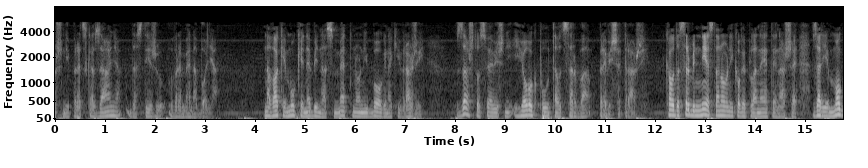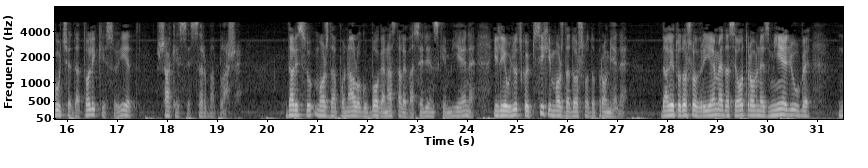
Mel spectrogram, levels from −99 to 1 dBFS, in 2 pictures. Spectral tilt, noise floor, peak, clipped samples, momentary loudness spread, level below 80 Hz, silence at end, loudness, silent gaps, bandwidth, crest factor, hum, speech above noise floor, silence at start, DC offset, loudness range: -10 dB/octave; -58 dBFS; -12 dBFS; under 0.1%; 16 LU; -50 dBFS; 0 s; -33 LUFS; none; 5.4 kHz; 20 dB; none; 25 dB; 0 s; under 0.1%; 8 LU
